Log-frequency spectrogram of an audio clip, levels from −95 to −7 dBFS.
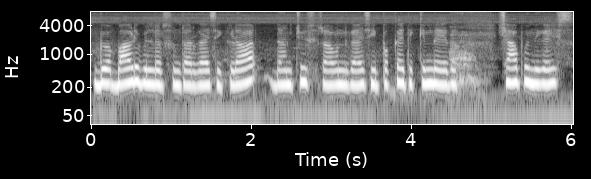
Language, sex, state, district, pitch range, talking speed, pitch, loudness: Telugu, male, Andhra Pradesh, Annamaya, 225-250 Hz, 170 wpm, 235 Hz, -14 LUFS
